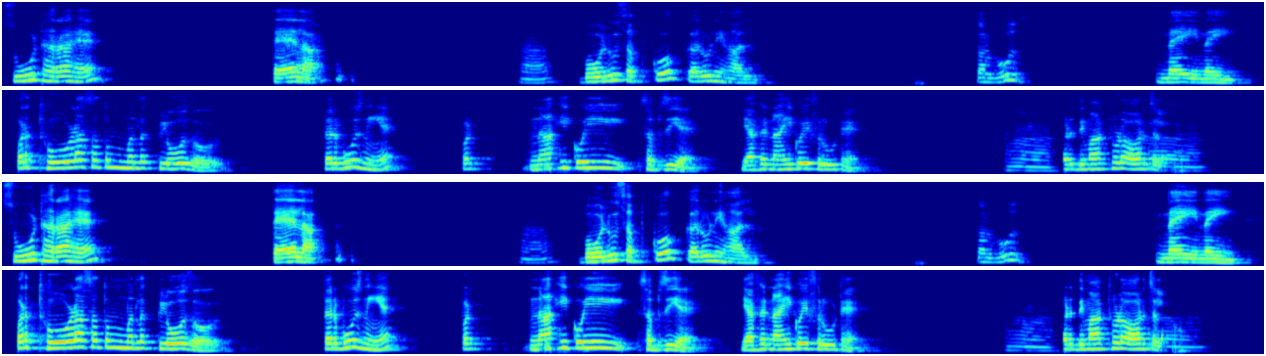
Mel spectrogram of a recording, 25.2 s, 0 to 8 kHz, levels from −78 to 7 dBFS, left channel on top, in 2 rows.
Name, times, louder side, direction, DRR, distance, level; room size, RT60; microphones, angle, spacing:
voice 1, 0.0-1.1 2.7-3.1 5.8-7.6 11.5-12.4 12.8-14.9 15.8-16.6 17.2-17.5 17.9-19.7 20.0-21.3 23.2-24.3, right 4 dB, 45° right, 0.5 m, -28 dB
voice 2, 2.9-3.2 5.2-5.5 9.7-10.2 17.8-18.0 22.6-23.2 24.0-24.6, left 2 dB, 50° left, 0.9 m, -43 dB
5.4 x 2.1 x 4.1 m
head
